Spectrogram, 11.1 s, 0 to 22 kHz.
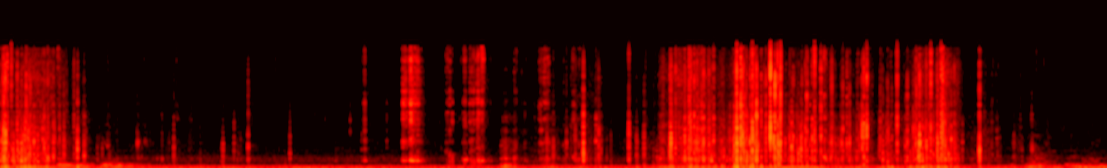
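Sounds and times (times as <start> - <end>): person crunching crisp food: 3.6 - 10.2.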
